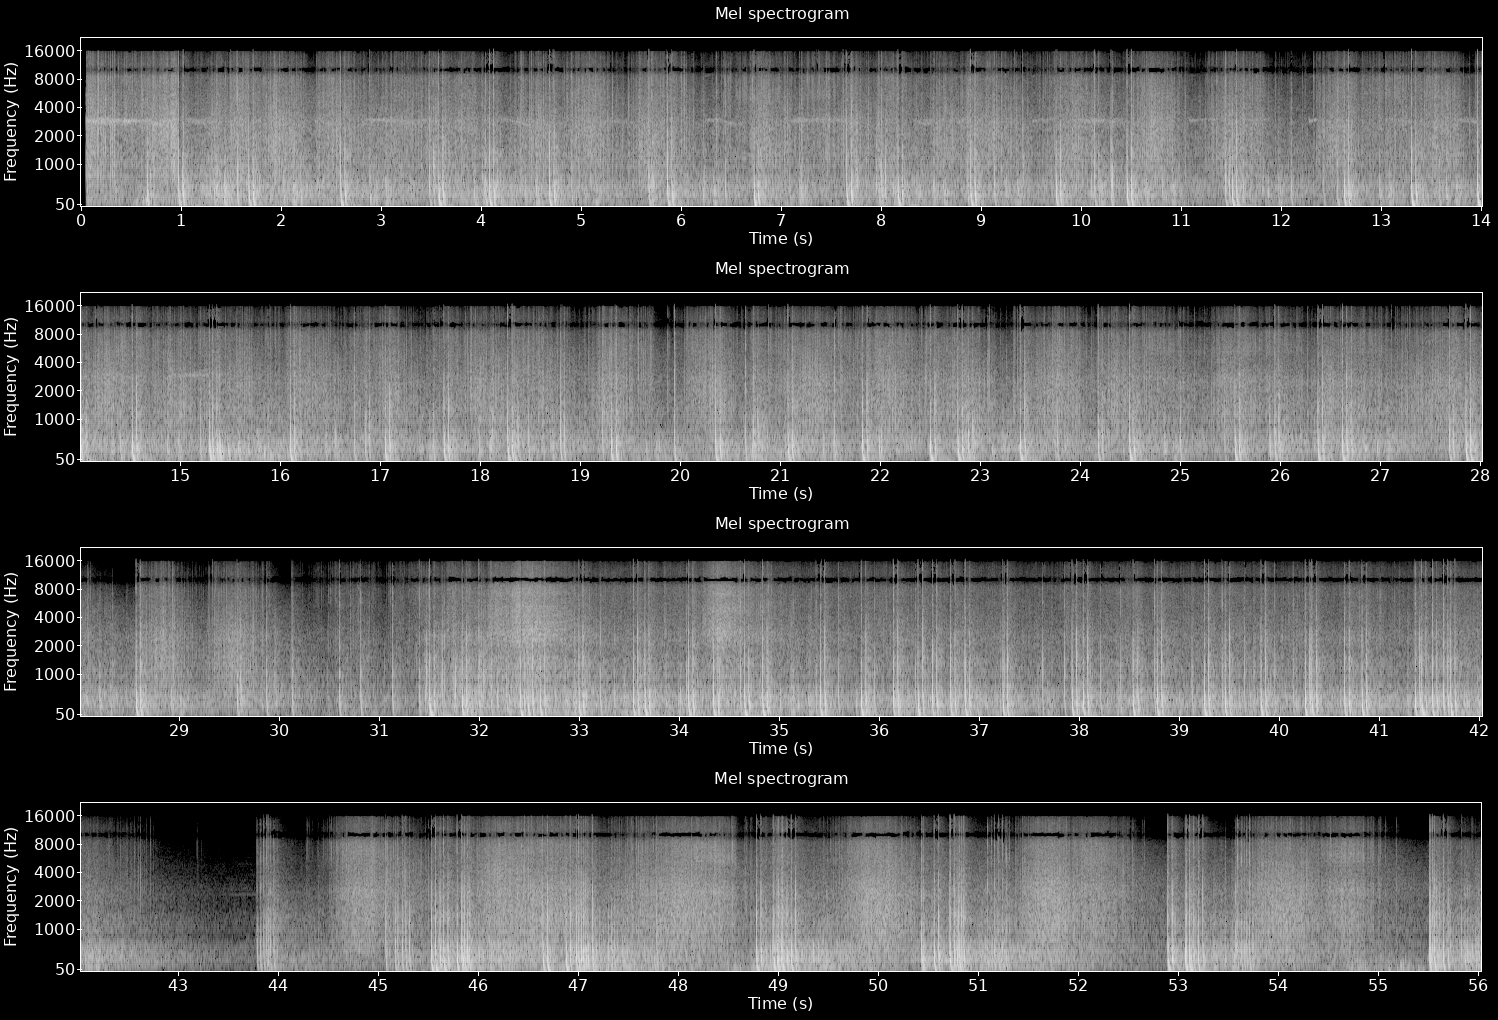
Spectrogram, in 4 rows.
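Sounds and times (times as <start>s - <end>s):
firework crackling: 0.0s - 42.9s, 43.8s - 56.0s
fireworks bangs: 0.0s - 42.9s, 43.7s - 56.0s.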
